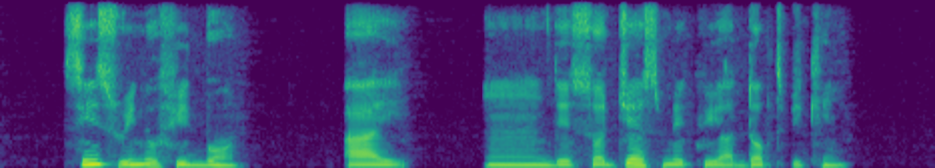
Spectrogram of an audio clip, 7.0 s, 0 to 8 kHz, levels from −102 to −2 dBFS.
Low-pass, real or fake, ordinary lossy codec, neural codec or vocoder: none; real; none; none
